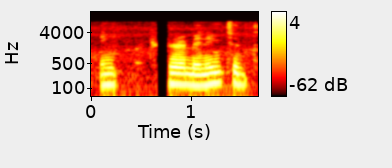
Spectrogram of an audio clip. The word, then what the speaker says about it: incriminated: incriminated yeah incriminated so our accent is right here on CRI on incriminated incriminated there you go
